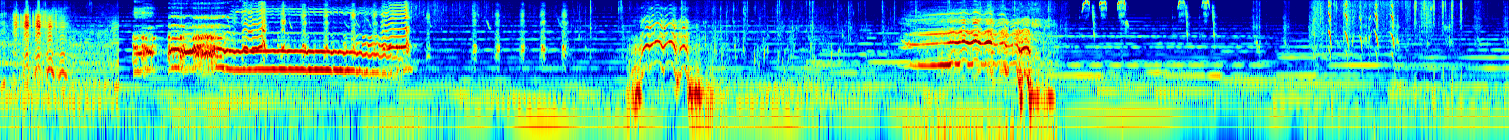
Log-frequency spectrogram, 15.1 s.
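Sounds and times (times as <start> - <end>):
background music: 0.0 - 15.0
horse whinnying: 6.2 - 7.3, 9.0 - 12.2.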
